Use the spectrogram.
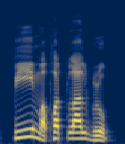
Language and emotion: Assamese, neutral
